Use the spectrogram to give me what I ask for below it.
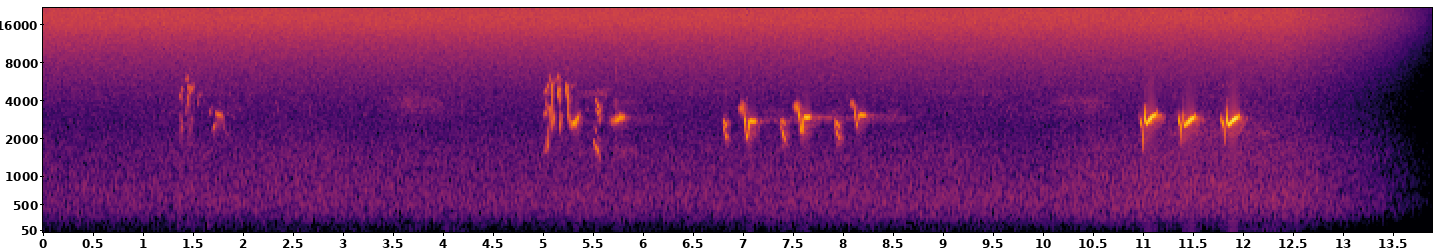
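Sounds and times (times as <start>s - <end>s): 
redwing song: 1.3s - 2.4s, 5.0s - 8.7s, 10.2s - 12.1s.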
